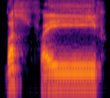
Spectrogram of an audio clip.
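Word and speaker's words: والصيف: आगे ई वस्वैफ, क्योंकि वाव पर फतह और स्वाद पर तशदीद है, इसे दरमियान में जो अलिफ और लाम वो नहीं बोले जाएंगे, वो साइलेंट होंगे. वस्फैफ.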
